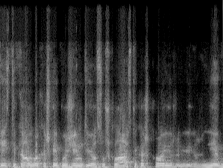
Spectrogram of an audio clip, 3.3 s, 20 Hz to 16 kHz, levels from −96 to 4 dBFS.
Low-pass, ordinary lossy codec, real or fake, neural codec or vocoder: 14.4 kHz; Opus, 32 kbps; fake; vocoder, 48 kHz, 128 mel bands, Vocos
